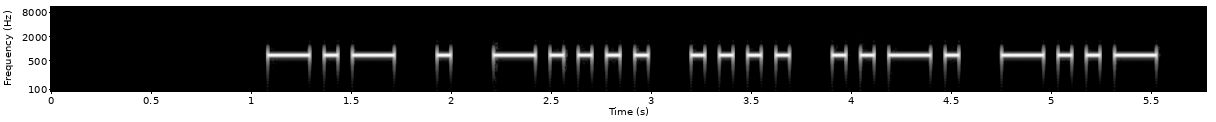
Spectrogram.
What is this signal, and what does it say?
Morse code, heard as a keyed tone, about 17 wpm, 700 Hz. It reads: KE6HFX
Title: USA Callsign DE Callsign - 6 Characters - 17wpm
